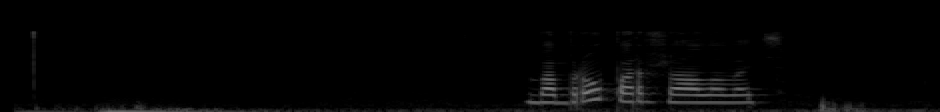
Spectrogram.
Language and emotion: Russian, neutral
